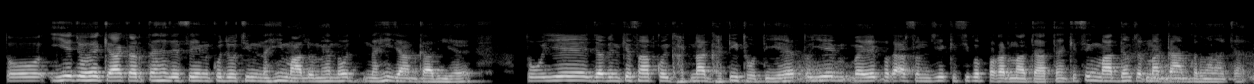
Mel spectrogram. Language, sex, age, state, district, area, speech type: Hindi, male, 30-45, Uttar Pradesh, Prayagraj, urban, spontaneous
